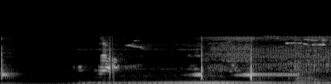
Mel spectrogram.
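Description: A few short electronic telephone keypad DTMF tones sound at separate moments over a low background hum, with a faint murmur of activity between them.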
